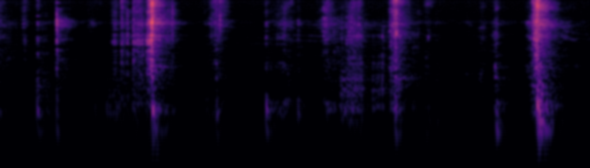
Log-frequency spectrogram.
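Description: Cardboard box being handled and its inner tray slid out: an irregular run of short scrapes and taps, the sharpest about a second in.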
